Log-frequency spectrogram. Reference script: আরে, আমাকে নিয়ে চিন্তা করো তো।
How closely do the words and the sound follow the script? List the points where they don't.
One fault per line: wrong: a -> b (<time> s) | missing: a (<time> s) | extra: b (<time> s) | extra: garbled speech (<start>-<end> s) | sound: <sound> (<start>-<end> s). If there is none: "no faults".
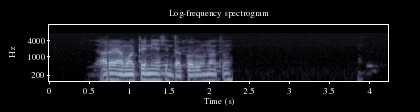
extra: না (1.9 s)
